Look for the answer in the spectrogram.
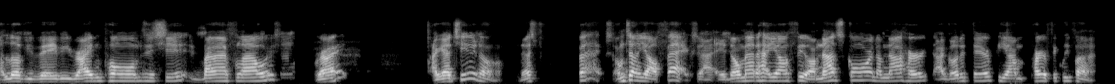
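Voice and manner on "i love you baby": doting, all-sugar, sweet lovey voice. Retelling his own past words from when he was the nice one: imitating his past sweetheart self. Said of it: "Back when I was the sweetheart".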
